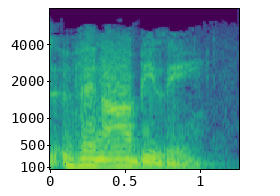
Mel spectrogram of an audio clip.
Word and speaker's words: Venabili: "Dawes Venabili." – She spelled the last name and emphasized the stress on the second syllable.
